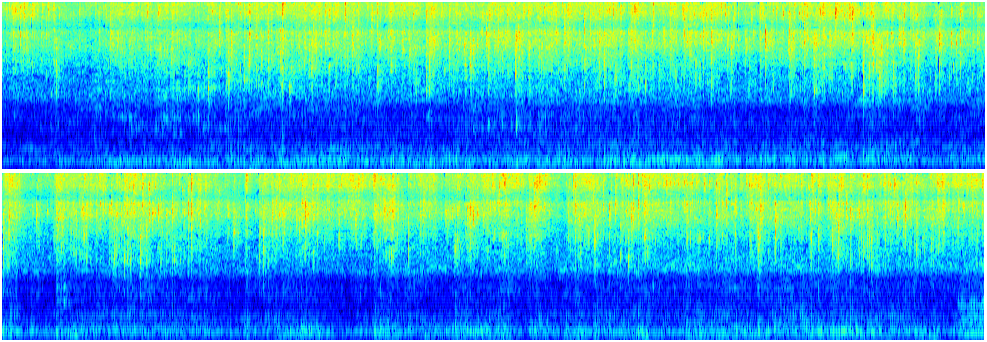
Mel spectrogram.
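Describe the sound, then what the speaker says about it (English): A tap runs steadily into a sink during a surgical hand scrub while nails are cleaned, a continuous even rush of water with no speech over it. "clean your nails under running water using the pointy end"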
